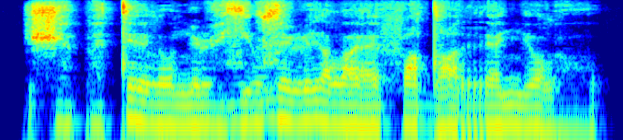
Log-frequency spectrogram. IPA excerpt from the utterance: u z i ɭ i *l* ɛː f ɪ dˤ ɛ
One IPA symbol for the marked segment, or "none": lˠ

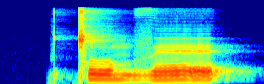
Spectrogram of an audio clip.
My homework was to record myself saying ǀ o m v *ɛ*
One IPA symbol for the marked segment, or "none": ɛ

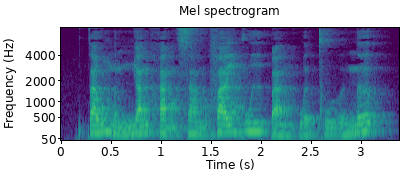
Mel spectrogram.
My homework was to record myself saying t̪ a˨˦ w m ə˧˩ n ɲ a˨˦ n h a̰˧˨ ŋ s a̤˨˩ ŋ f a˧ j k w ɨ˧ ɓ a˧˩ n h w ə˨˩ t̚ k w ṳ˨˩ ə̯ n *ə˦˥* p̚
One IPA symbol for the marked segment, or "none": əː˦˥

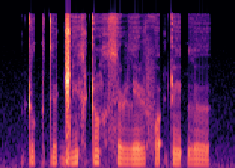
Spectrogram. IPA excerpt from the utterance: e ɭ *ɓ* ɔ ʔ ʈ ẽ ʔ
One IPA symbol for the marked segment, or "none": f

